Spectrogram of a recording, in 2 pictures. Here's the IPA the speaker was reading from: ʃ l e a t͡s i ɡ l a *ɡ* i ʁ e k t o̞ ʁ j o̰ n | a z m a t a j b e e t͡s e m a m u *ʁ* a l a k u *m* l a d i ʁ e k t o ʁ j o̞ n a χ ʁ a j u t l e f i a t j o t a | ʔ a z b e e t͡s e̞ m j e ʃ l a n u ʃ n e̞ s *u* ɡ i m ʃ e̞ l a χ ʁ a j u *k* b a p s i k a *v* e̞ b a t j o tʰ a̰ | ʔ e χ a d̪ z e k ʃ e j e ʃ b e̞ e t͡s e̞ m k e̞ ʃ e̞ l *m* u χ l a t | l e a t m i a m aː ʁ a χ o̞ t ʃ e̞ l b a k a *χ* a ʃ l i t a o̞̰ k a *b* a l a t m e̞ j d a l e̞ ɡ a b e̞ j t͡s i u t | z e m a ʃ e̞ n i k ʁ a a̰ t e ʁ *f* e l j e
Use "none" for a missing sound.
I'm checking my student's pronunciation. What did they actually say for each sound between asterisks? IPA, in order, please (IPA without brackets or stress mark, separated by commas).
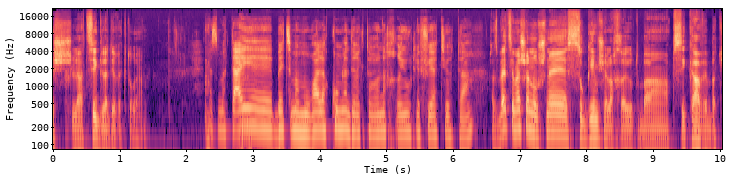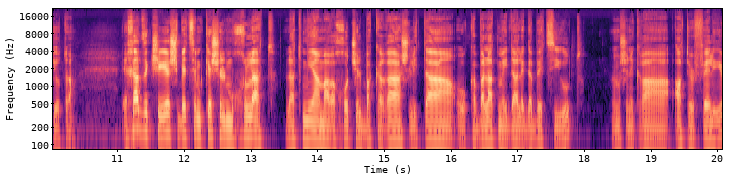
d, ʁ, m, u, t, v, m, ʁ, b, f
